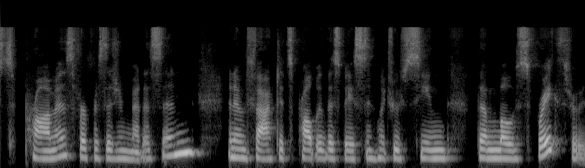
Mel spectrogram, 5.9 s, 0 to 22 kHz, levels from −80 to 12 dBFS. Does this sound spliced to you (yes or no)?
no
